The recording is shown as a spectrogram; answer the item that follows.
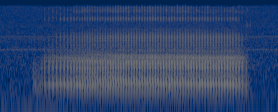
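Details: Dog snoring while asleep indoors, a calmer night by its usual standard; one long, even, vibrating snore of about two and a half seconds with a fast fluttering pulse throughout, in a quiet room.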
